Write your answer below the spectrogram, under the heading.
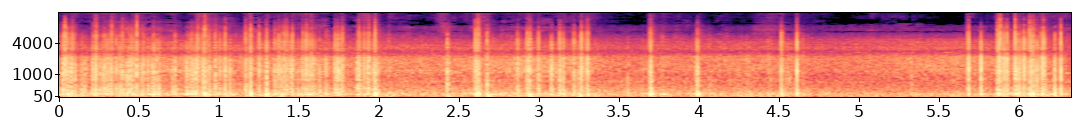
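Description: Aerial fireworks bursting overhead: a dense, rapid run of sharp pops over constant crackling, thinning out in the middle and building again near the end.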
